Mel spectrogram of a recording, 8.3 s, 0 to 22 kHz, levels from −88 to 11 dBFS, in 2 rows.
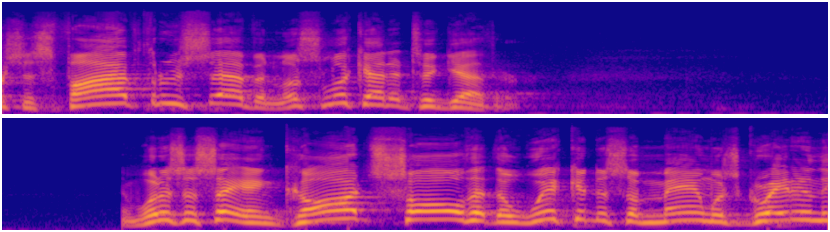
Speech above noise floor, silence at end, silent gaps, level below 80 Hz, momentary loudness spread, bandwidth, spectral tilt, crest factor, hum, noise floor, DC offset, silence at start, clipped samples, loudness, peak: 55 dB; 0 s; none; -70 dBFS; 9 LU; 14.5 kHz; -4 dB/octave; 16 dB; none; -70 dBFS; under 0.1%; 0 s; under 0.1%; -15 LUFS; 0 dBFS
